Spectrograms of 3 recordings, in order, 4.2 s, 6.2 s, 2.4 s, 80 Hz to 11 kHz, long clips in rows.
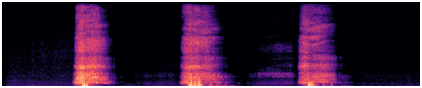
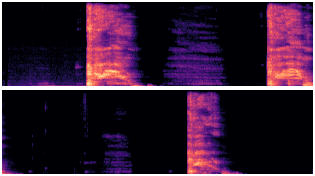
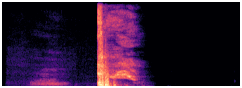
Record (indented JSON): {
  "exhalation_length": "4.2 s",
  "exhalation_amplitude": 29653,
  "exhalation_signal_mean_std_ratio": 0.29,
  "three_cough_length": "6.2 s",
  "three_cough_amplitude": 32768,
  "three_cough_signal_mean_std_ratio": 0.31,
  "cough_length": "2.4 s",
  "cough_amplitude": 32768,
  "cough_signal_mean_std_ratio": 0.25,
  "survey_phase": "beta (2021-08-13 to 2022-03-07)",
  "age": "18-44",
  "gender": "Male",
  "wearing_mask": "No",
  "symptom_cough_any": true,
  "symptom_sore_throat": true,
  "smoker_status": "Ex-smoker",
  "respiratory_condition_asthma": false,
  "respiratory_condition_other": false,
  "recruitment_source": "REACT",
  "submission_delay": "0 days",
  "covid_test_result": "Negative",
  "covid_test_method": "RT-qPCR"
}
